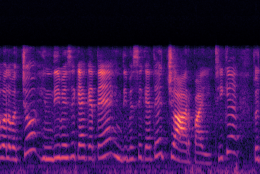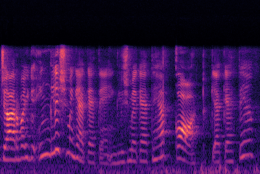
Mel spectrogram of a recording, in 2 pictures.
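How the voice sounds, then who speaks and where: A young woman with a Punjabi accent teaching children phonics, asking questions and repeating each answer slowly. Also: sits high, sharp tone.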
